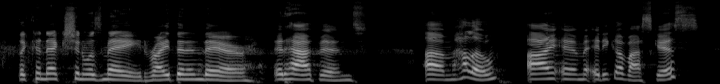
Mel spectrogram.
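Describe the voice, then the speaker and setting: In an American accent, the speaker talks at a fairly slow pace with a bright, sharp tone and ordinary pitch variation, on a very clean recording with a silent background. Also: woman, fairly high pitch for a woman. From Oklahoma City. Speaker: school administrator. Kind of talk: panel discussion.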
